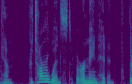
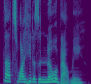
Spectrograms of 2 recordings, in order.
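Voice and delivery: smirking; 6 semitones higher, 5 dB louder than usual. Acted. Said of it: "Katara smirked".

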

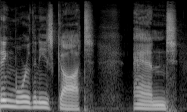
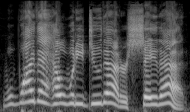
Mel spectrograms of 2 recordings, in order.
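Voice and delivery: higher-pitched, incredulous complaint; exasperated viewer; 9 semitones higher, 3 dB louder than usual. Acted. Viewer objecting to an out-of-character moment, exasperated. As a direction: demand to know why, baffled. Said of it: "I'm sitting there going".

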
